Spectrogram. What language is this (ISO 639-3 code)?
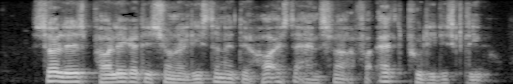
dan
